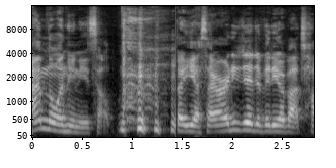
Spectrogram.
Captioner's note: laughs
